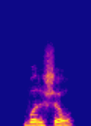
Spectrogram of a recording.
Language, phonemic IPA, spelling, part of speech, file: Marathi, /ʋəɾ.ʂə/, वर्ष, noun, LL-Q1571 (mar)-वर्ष.wav
- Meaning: year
